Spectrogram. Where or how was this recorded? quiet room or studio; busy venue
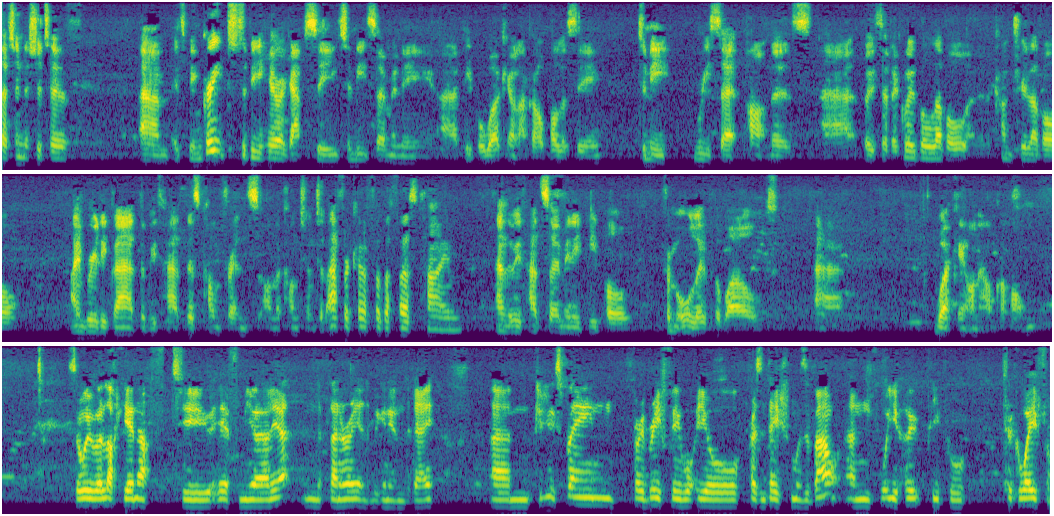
busy venue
